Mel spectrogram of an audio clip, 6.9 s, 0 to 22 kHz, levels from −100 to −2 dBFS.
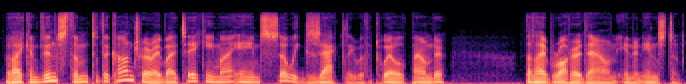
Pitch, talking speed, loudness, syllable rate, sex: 110 Hz, 220 wpm, -19 LUFS, 5.9 syllables/s, male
